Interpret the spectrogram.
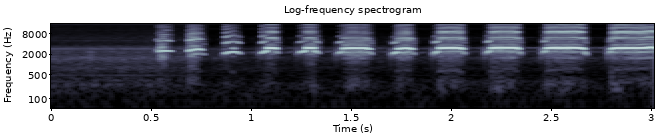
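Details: Osprey at a camera-watched nest, recorded 4 September 2023 as a bird almost loses a toe, gives a quickening series of about a dozen sharp, high whistled yelps that grow louder and longer toward the end.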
